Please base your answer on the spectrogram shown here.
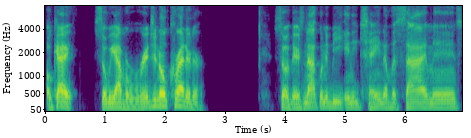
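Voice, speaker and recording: A man's voice: medium pitch, no room sound. Man on dry livestream headset audio. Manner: chatty, addresses viewers directly. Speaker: livestream host reviewing court videos. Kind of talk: casual live commentary to chat.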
